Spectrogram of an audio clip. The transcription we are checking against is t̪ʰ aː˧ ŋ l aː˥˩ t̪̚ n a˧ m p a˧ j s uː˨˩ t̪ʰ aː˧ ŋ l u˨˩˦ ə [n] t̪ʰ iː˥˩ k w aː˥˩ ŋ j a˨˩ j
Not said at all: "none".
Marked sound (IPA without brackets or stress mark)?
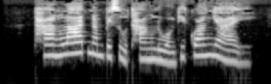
ŋ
